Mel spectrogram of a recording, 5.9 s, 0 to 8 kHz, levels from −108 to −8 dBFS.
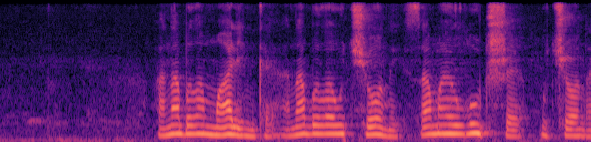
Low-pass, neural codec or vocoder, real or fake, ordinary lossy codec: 7.2 kHz; vocoder, 22.05 kHz, 80 mel bands, WaveNeXt; fake; none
